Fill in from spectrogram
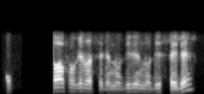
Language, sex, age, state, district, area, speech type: Assamese, male, 30-45, Assam, Barpeta, rural, conversation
